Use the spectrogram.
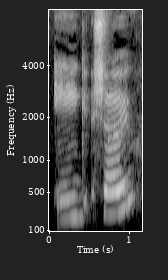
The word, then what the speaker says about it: EIGSHOW: products by the company egg show i believe that's how you pronounce it eig show cosmetics brushes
